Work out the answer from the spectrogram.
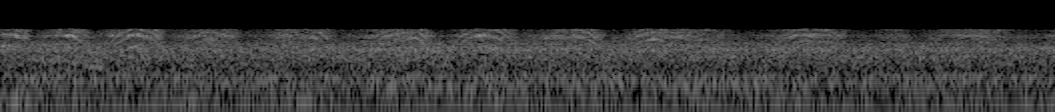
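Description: Birds calling outdoors in a rapid string of short calls, two or three a second, over a steady background hiss.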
